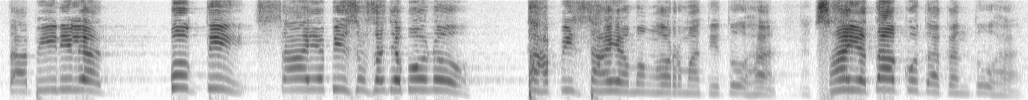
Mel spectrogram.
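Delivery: loud, high, fervent preaching; loud pulpit preaching; preaching at full force. Acted. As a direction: hammer it home to the congregation.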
